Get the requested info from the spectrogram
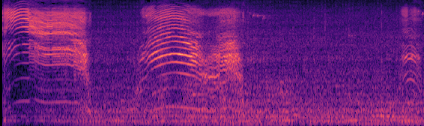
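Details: Leopard cubs giving two drawn-out, high, harmonic squealing mews about two seconds apart, with a brief third cry near the end, over a steady background hiss.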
